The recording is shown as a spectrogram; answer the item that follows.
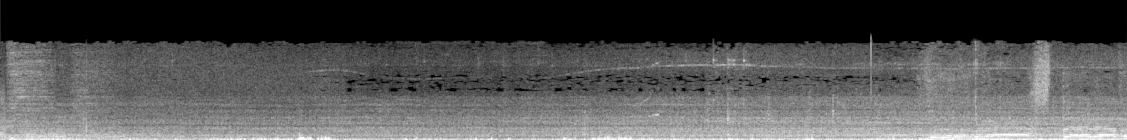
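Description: Claas Axion tractor running under load as it pulls a cultivator across the field, a steady rough noise without a clear pitch. About seven seconds in, a song with a melody starts over it.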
